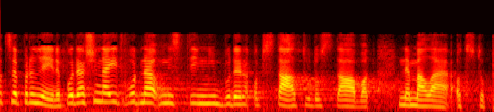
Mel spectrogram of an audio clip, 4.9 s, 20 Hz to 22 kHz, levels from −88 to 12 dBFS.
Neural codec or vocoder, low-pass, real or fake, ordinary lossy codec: codec, 16 kHz, 0.9 kbps, LongCat-Audio-Codec; 7.2 kHz; fake; MP3, 48 kbps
